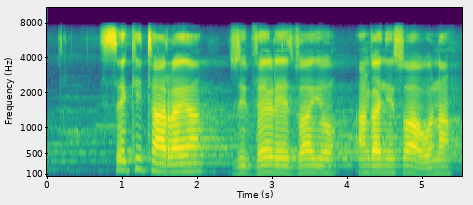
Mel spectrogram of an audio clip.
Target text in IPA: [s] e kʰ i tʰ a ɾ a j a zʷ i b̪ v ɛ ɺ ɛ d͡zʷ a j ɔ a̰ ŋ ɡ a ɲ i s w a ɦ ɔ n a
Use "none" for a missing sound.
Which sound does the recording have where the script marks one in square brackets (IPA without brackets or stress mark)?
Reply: s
